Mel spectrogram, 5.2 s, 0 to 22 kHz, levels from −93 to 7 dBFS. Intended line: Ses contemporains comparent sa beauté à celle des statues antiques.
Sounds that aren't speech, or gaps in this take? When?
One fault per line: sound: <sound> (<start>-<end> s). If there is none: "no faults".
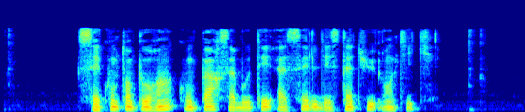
no faults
